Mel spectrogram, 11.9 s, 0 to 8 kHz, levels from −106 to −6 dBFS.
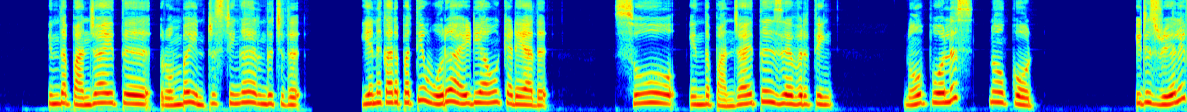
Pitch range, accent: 180-240 Hz, native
